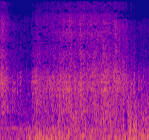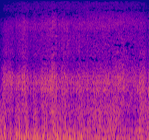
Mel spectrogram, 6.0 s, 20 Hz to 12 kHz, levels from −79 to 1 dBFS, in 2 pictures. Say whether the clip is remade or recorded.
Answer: recorded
